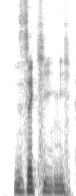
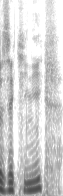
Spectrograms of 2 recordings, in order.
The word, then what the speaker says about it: Zecchini: Par contre, le nom de famille, je t'en prie. Zecchini. Zekini. Ok, donc Manolo Zekini signe à l'UFC pour affronter Morgan Charrière.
